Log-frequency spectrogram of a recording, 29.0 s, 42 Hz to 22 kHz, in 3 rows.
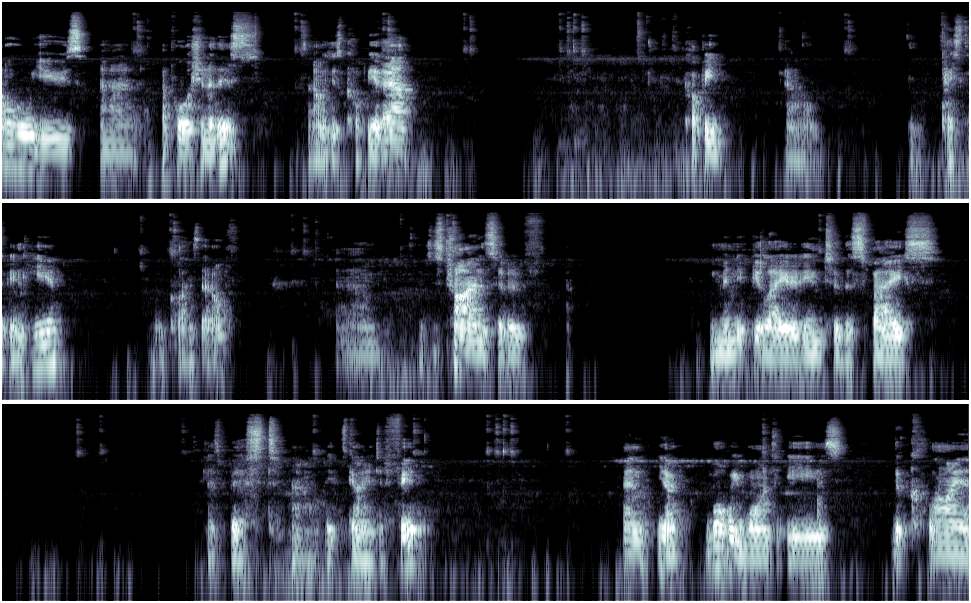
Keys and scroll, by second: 6.6 super+c, 9.4 super+v, 13.7 super+t.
